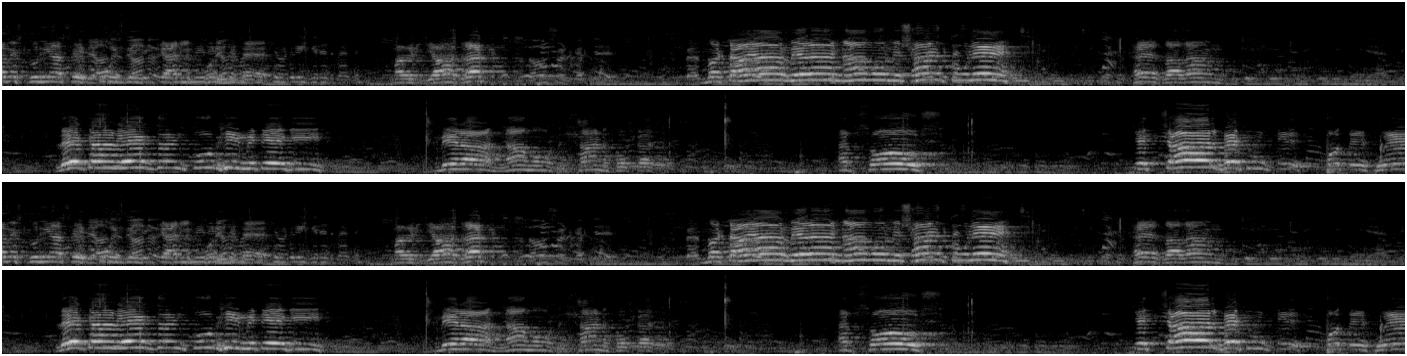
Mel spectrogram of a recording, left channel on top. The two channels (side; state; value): both; identical; correlation 1.00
